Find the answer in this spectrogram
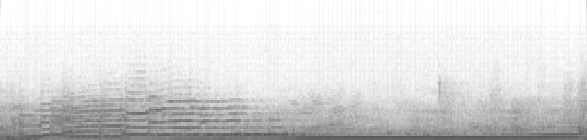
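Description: Electric guitar through an amplifier, holding a loud sustained chord while a line of higher notes steps upward over it, about a second in.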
